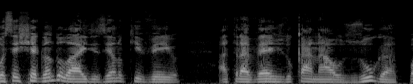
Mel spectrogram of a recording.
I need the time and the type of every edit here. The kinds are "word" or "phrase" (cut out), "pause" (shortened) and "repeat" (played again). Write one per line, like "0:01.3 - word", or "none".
none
